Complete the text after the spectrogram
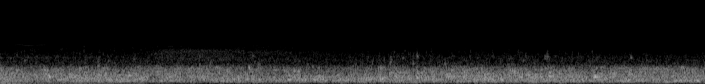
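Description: Bubbles pop softly now and then.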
